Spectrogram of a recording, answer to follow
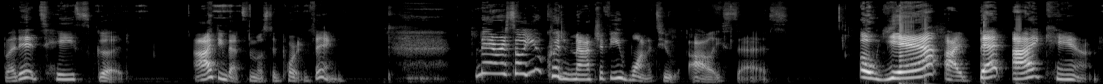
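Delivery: lively, expressive picture-book reading; teacher reading a storybook to young kids; reading to children. Acted. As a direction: read it aloud to a class, bringing each line to life. Teacher reads picture book aloud.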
